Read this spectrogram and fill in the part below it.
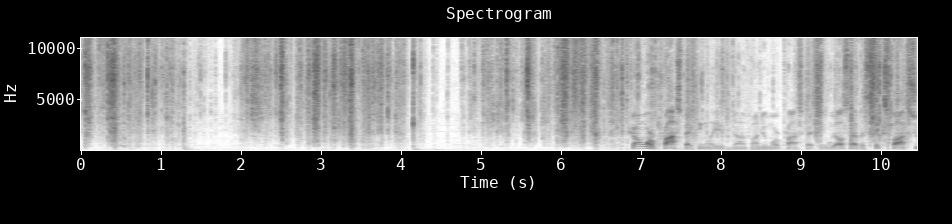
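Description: Foil card wrappers crinkle and rustle as hands tear them open.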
